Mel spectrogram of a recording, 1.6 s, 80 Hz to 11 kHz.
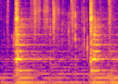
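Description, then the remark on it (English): A countdown clock set to 60 seconds for a quiz game ticks twice, about a second apart, each tick crisp and moderately loud over a steady low hum in the background. No one speaks. “Let's put 60 seconds on the clock.”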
